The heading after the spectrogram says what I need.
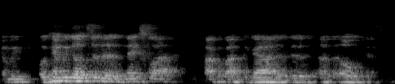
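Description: Quick and mellow, a mid-range male voice belongs to a preacher in his thirties giving a sermon through a handheld mic in a small church hall. He preaches conversationally, frequently checking in with "right?", in an echoey, distant, slightly dull recording with slight background noise.

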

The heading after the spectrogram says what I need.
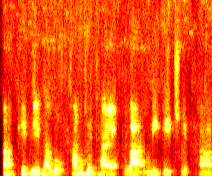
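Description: This woman teaches online at a fast pace, her fairly low voice keeping a mostly even intonation. She's patient, saying each instruction again and closing phrases with a polite particle. The sound is muffled, with faint noise.

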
